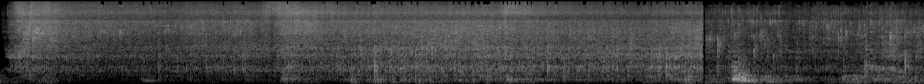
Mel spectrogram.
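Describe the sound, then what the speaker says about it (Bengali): Bata fish frying in vegetable oil, turmeric and salt rubbed on, with a constant loud sizzle and crackle, one brief clatter near the end. "বাটা মাছগুলো ভেজে তুলে নিলাম।"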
